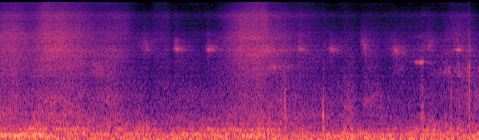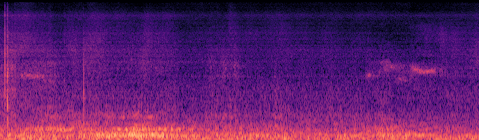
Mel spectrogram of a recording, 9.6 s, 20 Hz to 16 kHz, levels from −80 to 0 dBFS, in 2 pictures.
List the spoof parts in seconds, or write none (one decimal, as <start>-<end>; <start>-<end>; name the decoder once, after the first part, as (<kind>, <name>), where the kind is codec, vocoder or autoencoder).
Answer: 0.0-9.6 (autoencoder, DAC-VAE)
